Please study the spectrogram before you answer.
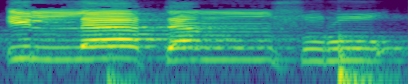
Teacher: إن لا فأدغمت النون في اللام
